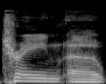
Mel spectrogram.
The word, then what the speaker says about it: Trane: Well, the original version of Train, which is spelled Trane, like John Coltrane, was on our first studio record, and then the Live at Roseland version you're talking about.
